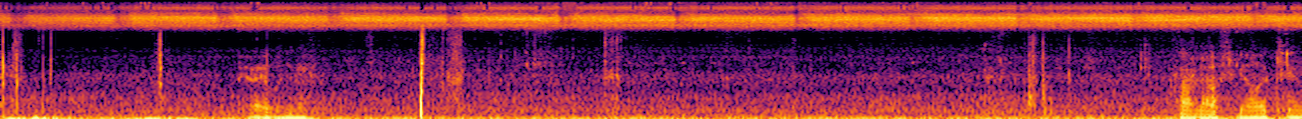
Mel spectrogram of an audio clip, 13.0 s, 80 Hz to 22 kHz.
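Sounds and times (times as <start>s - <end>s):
low rumble: 0.0s - 2.0s.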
